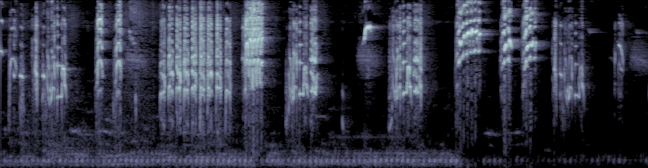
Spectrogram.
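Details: Cucak keling (Black-and-white bulbul) singing in gacor mood: dense rapid harsh trills and scratchy bursts, then sharp high squeaky and whistled notes, a faint low hum fading out midway.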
